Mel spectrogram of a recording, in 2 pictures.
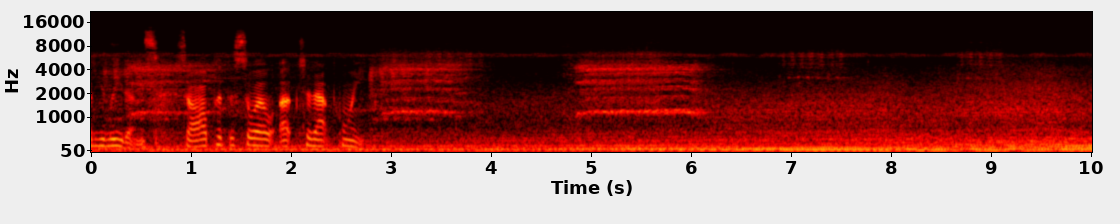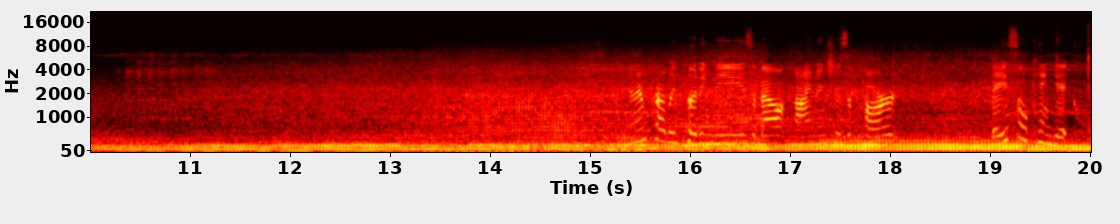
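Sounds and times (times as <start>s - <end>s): low engine drone: 3.5s - 20.0s.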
